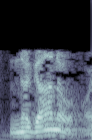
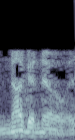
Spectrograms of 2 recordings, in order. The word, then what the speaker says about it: Nagano: They're working in a city, Ayuma, which is about an hour north of Nagano, or Nagano, as the Americans pronounce it, where the Olympics were last winter.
